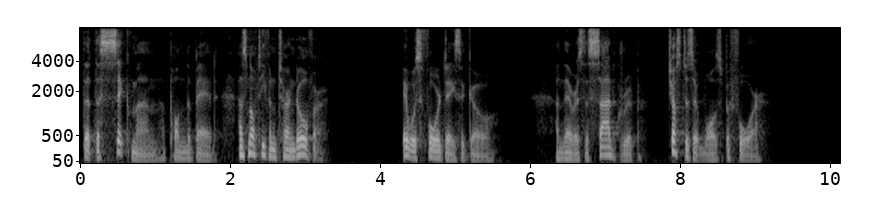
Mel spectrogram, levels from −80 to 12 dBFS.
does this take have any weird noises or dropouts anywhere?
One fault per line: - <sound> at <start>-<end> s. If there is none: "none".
none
